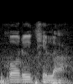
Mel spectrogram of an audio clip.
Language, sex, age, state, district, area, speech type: Odia, male, 30-45, Odisha, Kendrapara, urban, spontaneous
